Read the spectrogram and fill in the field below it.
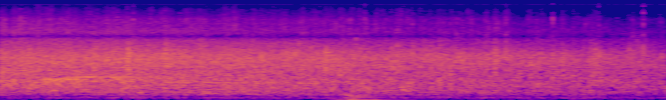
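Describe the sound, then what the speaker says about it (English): Steady applause from an audience at an Armed Forces Day military band music evening, continuous and fairly distant, with a brief low thump partway through. "Let's give a round of applause again."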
